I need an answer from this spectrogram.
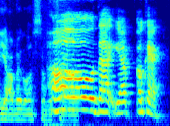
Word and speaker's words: Javelosa: actually pronounced Javelosa.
